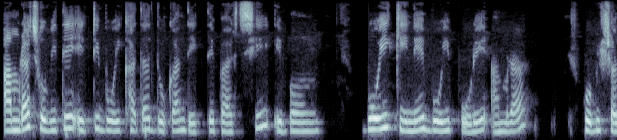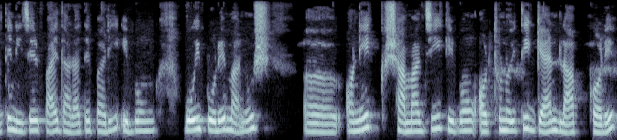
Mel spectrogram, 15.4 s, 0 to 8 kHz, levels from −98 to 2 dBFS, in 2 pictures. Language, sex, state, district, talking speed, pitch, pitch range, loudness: Bengali, female, West Bengal, Jhargram, 120 wpm, 210 Hz, 195-230 Hz, -17 LUFS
